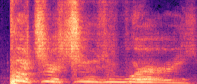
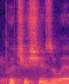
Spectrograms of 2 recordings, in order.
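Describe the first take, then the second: First: It is shouted in an angry outburst. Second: It is said calmly, as a polite request.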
